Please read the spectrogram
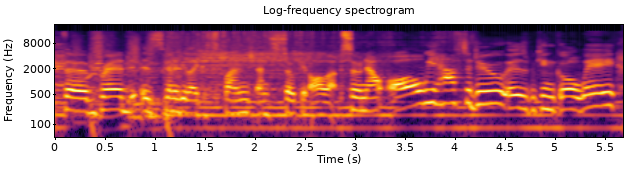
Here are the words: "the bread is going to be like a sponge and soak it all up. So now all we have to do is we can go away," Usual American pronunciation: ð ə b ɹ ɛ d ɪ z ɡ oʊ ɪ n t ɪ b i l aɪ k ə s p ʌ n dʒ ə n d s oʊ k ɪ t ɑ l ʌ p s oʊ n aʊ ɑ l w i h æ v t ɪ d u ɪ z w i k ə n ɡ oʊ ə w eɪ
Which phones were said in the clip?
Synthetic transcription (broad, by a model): ð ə b ɹ ɛ d ɪ z ɡ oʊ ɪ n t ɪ b i l aɪ k ə s p ʌ n dʒ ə n s oʊ k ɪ t ɑ l ʌ p s oʊ n aʊ ɑ l w i h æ f t ɪ d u ɪ z w i k ə n ɡ oʊ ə w eɪ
